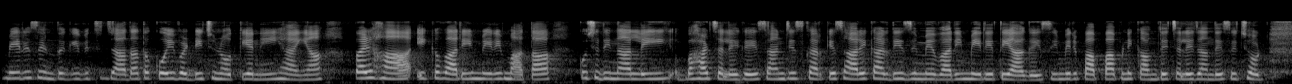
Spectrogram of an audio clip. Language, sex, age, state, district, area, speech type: Punjabi, female, 18-30, Punjab, Mohali, rural, spontaneous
